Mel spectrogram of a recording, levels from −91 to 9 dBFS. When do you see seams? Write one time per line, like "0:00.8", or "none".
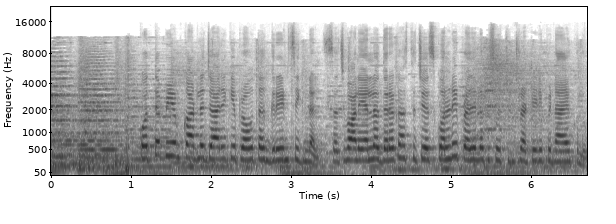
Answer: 0:00.9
